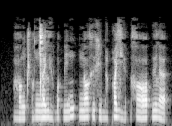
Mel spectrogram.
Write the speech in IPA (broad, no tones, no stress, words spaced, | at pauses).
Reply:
ɦɔŋt͡ʃʼɔ̤ ŋ͡ǀɐ lʲo̤ɓɔk͡piŋ | nɔxɨxiɓi̤ qʷɨzʲə̤ | xɔ | ɨlɐ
